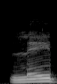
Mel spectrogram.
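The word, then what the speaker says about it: lebe: I live in Berlin you need to pronounce LA with an a sound like glaswegian lay I lay on the ground lay if you say laor rhyming with Lee then it could be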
